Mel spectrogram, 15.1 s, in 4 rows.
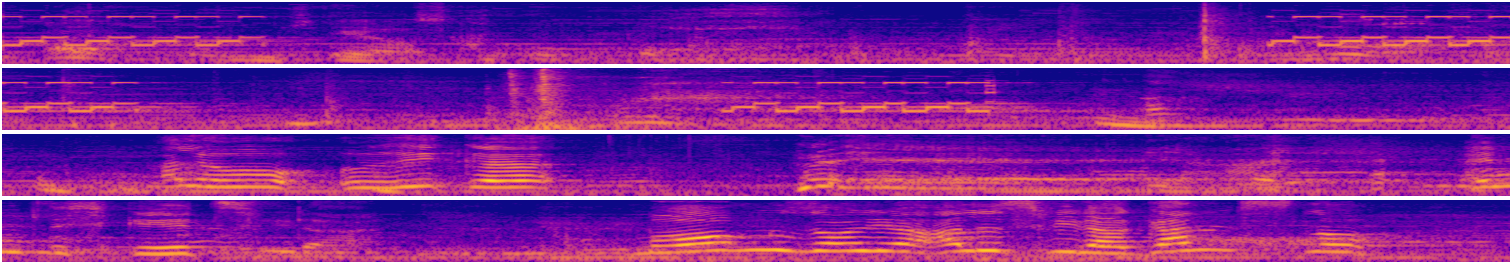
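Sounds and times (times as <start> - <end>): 
telephone ringing during an outgoing call: 0.0 - 0.8, 3.2 - 4.3, 5.5 - 6.4
speech: 0.8 - 2.8, 8.4 - 14.9.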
